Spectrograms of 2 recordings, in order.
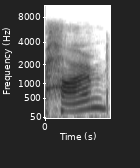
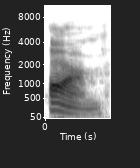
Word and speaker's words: arm: instead of saying her har it's her arm her har nope so here you're saying her har take out the H on arm there is no h at the beginning of this word so it's her a arm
